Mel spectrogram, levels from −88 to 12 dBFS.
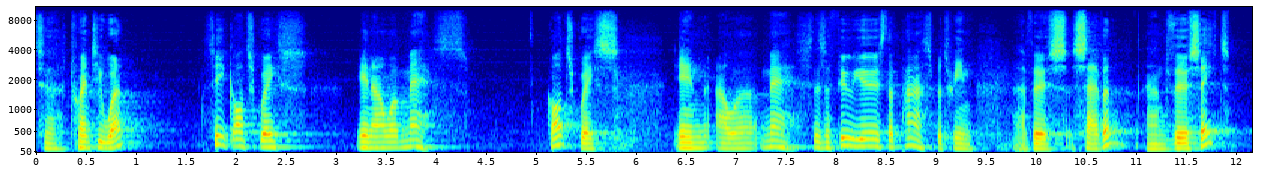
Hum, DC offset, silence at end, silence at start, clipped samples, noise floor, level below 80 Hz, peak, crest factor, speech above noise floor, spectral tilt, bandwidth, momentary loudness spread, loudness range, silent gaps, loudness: none; under 0.1%; 0.2 s; 0 s; under 0.1%; -62 dBFS; -66 dBFS; -4 dBFS; 22 dB; 38 dB; -5.5 dB/octave; 10.5 kHz; 13 LU; 3 LU; none; -25 LUFS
